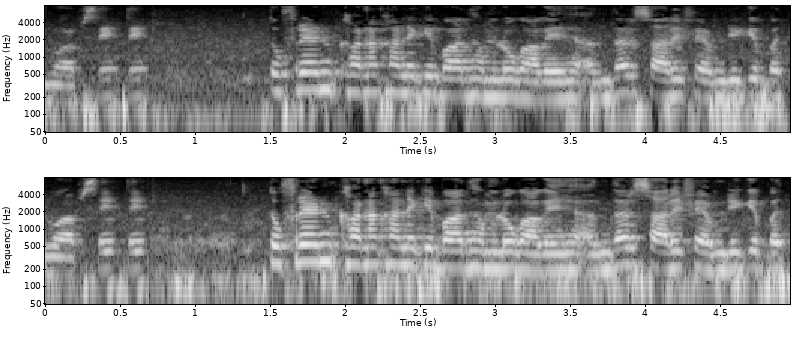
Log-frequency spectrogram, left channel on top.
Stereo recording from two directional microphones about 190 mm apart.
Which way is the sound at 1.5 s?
15° right (ahead or behind).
